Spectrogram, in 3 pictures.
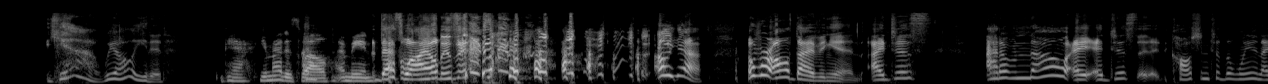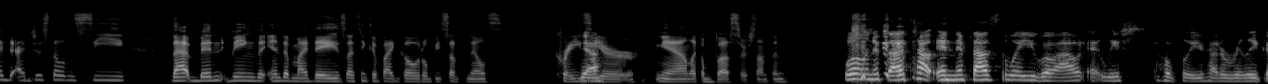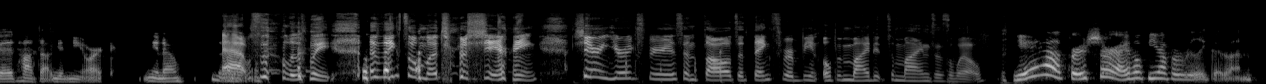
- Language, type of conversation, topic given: English, unstructured, How do you decide when to try unfamiliar street food versus sticking to safe options?
- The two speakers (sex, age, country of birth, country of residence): female, 45-49, United States, United States; female, 45-49, United States, United States
- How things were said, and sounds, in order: tapping; laughing while speaking: "is it?"; laugh; laugh; other background noise; giggle; laughing while speaking: "Absolutely, and thanks so much for sharing"; laugh; chuckle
